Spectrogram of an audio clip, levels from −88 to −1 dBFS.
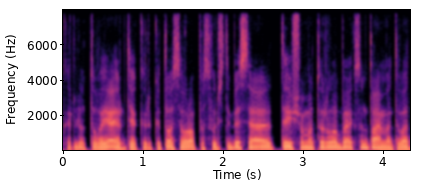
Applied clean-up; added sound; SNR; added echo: neural diffusion model UNIVERSE++.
